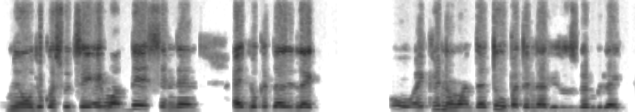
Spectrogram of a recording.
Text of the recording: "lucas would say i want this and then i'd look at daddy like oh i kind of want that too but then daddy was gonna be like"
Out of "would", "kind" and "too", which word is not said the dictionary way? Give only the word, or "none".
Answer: kind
